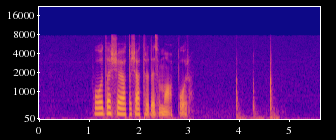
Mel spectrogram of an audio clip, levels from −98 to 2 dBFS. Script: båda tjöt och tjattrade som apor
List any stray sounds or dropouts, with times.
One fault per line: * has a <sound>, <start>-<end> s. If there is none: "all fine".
* has a thud, 3.9-4.8 s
